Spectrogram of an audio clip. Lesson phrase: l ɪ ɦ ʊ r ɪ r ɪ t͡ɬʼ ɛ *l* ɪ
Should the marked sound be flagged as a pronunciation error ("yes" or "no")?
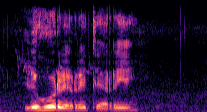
yes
